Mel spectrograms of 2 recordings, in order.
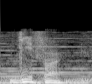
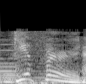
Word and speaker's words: Gifford: Giffer. What? You laugh at me. I tell you already. Kathy Lee Giffer. – Gifford.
